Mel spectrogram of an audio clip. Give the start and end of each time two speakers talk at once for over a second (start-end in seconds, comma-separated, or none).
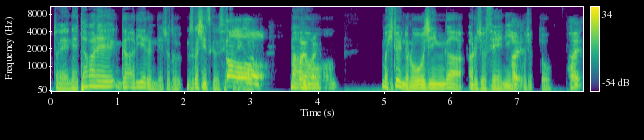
none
